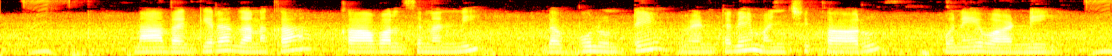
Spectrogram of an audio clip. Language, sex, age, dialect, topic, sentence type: Telugu, male, 18-24, Central/Coastal, banking, statement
